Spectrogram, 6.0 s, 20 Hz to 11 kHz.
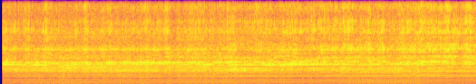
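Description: Kawasaki Ninja 250's parallel-twin engine running steadily at cruising speed, heard from the rider's seat with wind rushing over the microphone.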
